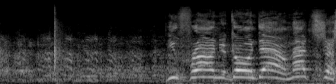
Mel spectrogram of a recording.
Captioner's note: laughing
